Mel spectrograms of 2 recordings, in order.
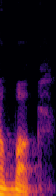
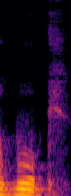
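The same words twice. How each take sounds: First: بوك with a short, lax vowel, like "buhk"; irregular short vowel. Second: بوك with a long "oo", like "booook"; wrong long vowel. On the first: Teacher models the exception, short vowel in بوك. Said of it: "هاي يسمونها شاذة". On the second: Teacher shows the rule wrongly applied, long "oo" in بوك. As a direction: mispronounce بوك by lengthening the rounded vowel. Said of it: "هاي ما نلفظها بوك". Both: Shown as a demonstration.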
